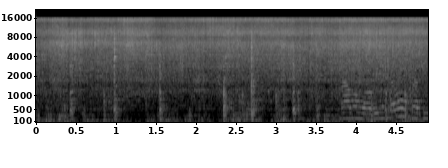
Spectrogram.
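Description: Onion, carrot and squash frying in a pan give a steady, close sizzle, broken by repeated scraping strokes as they are stirred.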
